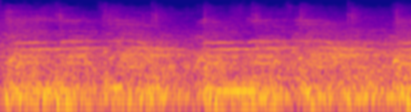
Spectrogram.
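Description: A group of children shouting and cheering together, loud and continuous.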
